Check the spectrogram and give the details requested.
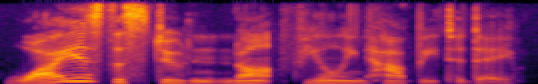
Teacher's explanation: WH questions start high and go low instead of yes, no.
